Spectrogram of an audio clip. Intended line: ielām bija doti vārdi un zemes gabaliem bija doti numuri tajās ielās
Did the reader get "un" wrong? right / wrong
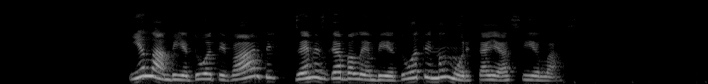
wrong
